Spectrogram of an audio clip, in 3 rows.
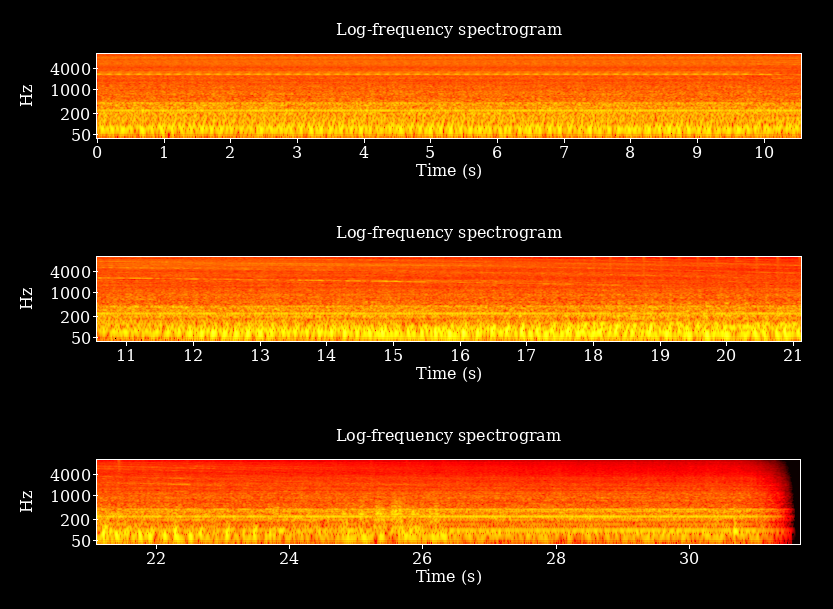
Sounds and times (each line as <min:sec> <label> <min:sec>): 0:00.0 Washing machine rinsing 0:28.9
0:07.1 spin cycle 0:28.2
